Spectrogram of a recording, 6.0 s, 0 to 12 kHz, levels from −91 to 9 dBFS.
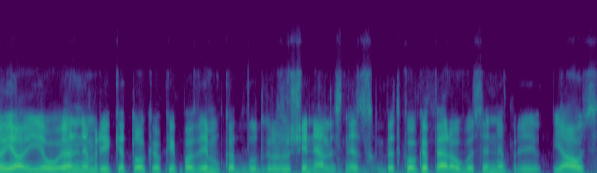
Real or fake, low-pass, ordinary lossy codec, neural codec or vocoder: fake; 7.2 kHz; Opus, 24 kbps; codec, 16 kHz, 4.8 kbps, FACodec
